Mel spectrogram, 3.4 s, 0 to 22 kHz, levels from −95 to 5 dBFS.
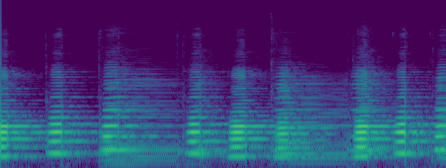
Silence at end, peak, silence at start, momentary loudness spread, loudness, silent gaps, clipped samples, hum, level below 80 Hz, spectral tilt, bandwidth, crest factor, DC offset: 0 s; -10 dBFS; 0 s; 8 LU; -31 LUFS; none; under 0.1%; none; -68 dBFS; -7 dB/octave; 11 kHz; 20 dB; under 0.1%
